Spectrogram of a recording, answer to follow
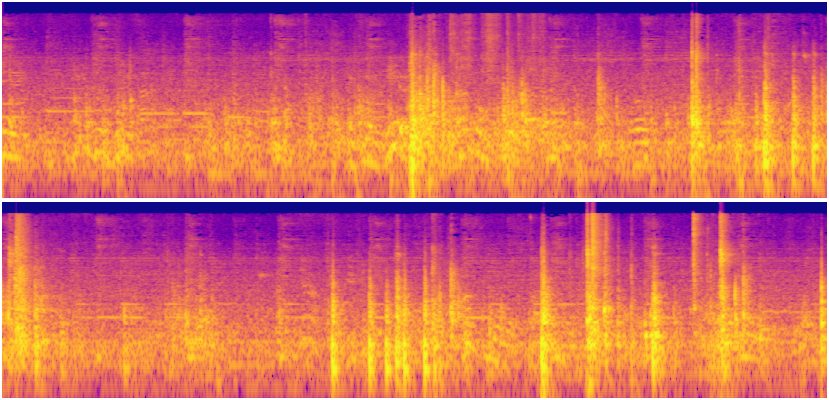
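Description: Foosball being played: sharp irregular cracks of the ball struck by the plastic men and hitting the table walls, with rods clacking, over steady background chatter of voices.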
